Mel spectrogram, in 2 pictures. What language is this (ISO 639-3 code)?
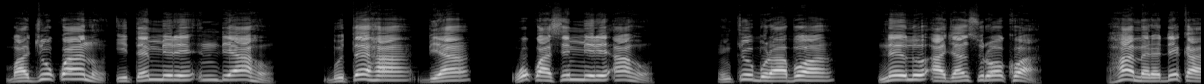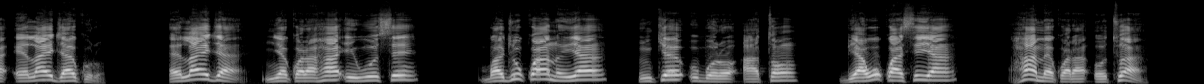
ibo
